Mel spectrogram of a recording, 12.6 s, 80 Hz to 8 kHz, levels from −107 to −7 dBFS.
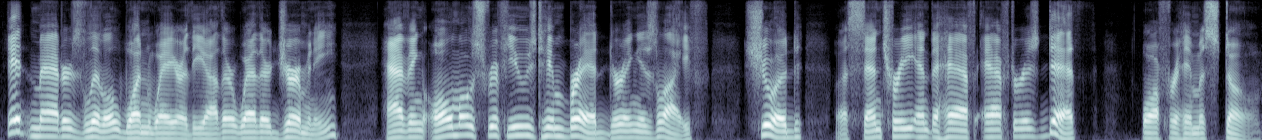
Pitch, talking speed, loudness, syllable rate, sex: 140 Hz, 145 wpm, -19 LUFS, 4.5 syllables/s, male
